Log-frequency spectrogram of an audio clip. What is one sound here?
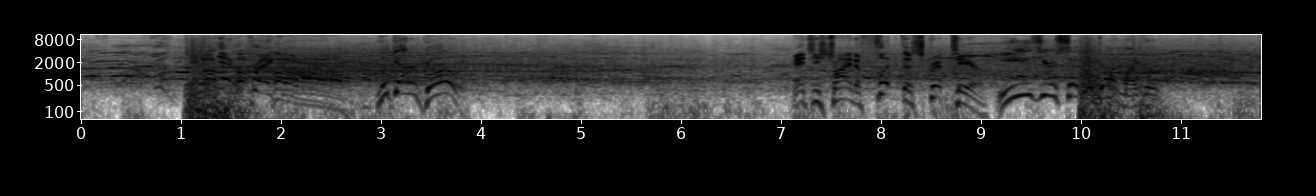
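A body slams down hard onto a wrestling mat with a heavy thud.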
